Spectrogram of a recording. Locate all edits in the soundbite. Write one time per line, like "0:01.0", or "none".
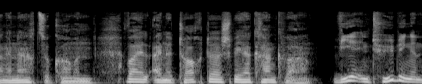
0:01.2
